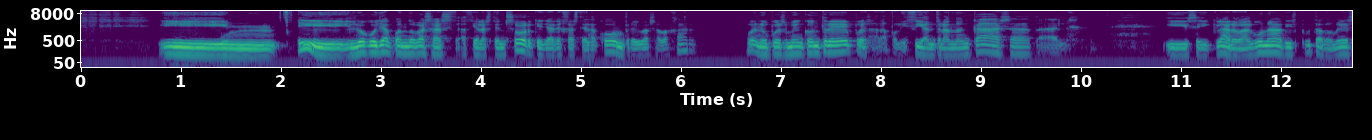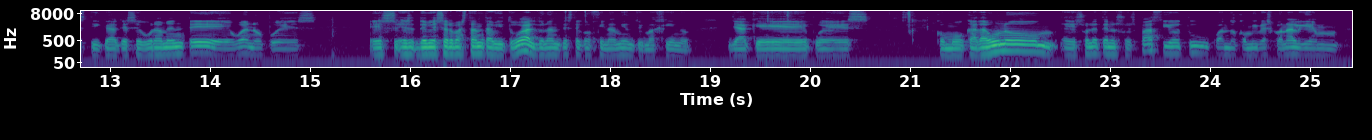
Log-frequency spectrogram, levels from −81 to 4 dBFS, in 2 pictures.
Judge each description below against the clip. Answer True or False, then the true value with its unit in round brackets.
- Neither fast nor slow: True (160 wpm)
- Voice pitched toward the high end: False (120 Hz)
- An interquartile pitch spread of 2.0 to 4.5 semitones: True (3.3 semitones)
